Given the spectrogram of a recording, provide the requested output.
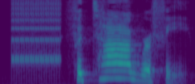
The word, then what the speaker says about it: photography: Photography. Primary stress is on the second syllable.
